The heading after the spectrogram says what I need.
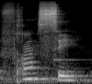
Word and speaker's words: français: la garganta, professeur de français. Français tiene esa C con cedilla característica del francés que se pronuncia como una S, y la S final no la pronuncio.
